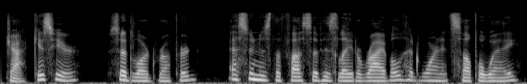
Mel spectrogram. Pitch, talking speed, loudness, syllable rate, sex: 175 Hz, 215 wpm, -19 LUFS, 5.5 syllables/s, female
